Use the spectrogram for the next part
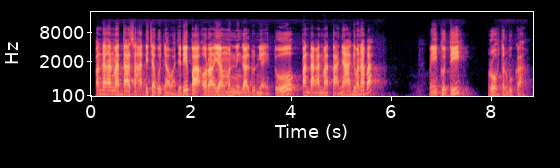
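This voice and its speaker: In an Islamic study class at a mosque, a preacher speaks at normal speed in an expressive, fairly bright mid-range voice. He keeps posing questions to his listeners, and the hall's long reverb trails after him.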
